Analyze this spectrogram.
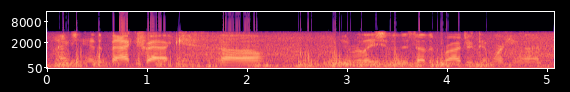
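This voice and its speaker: A man's voice comes through over loud background noise. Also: dry sound with no echo. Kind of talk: casual vlog chat. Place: street. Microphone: phone near.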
